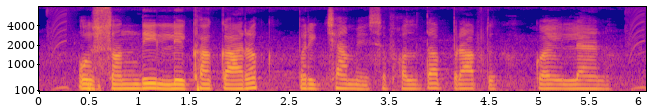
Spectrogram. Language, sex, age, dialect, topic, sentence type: Maithili, female, 18-24, Southern/Standard, banking, statement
